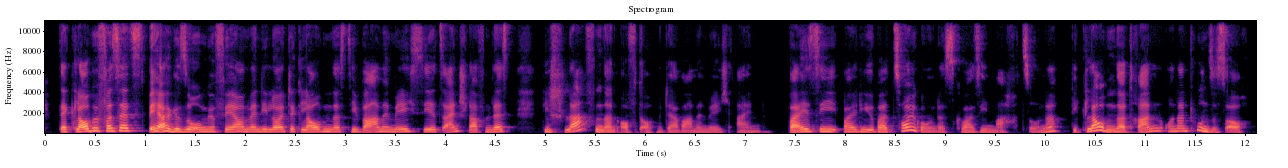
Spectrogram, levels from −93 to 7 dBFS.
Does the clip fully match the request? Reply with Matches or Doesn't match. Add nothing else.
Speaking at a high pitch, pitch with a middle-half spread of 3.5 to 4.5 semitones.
Matches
